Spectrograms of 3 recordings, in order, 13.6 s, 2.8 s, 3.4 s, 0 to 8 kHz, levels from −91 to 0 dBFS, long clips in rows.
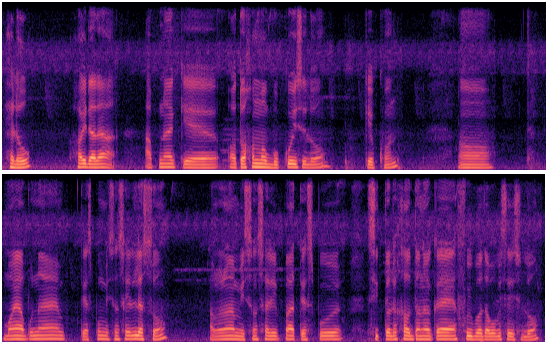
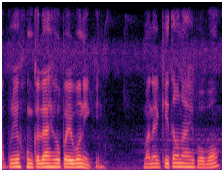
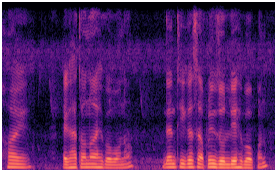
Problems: none marked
